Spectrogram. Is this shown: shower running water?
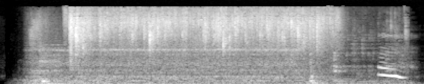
yes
